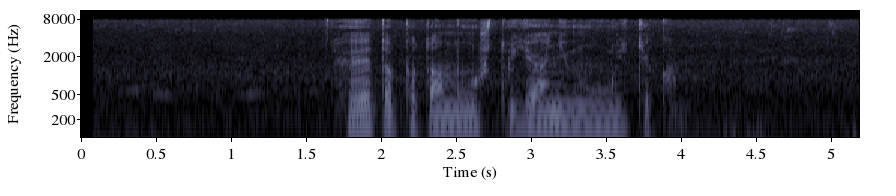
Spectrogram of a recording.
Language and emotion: Russian, sad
